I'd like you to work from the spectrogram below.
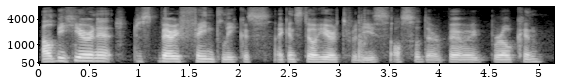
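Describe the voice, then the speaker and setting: A man's voice: mid-range voice, moderate pace, fairly bright tone, dry recording. A man in his late twenties chatting casually on a coding livestream from a room at home, rambling and self-deprecating with frequent laughs. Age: late 20s. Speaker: livestreamer coding an operating system.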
